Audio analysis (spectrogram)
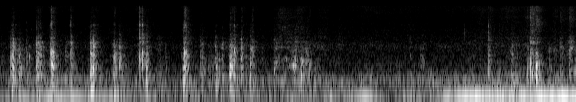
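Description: A small, hollow, air-filled blue latex balloon is held in both hands and rapidly tapped with long orange-painted nails. The result is a quick, uneven pattering of soft, hollow taps that sometimes carry a brighter click. The taps sit over a steady low hum.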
